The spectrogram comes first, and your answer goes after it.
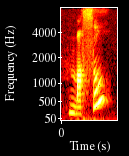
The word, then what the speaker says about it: muscle: The first word is muscle, okay, because C is silent.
